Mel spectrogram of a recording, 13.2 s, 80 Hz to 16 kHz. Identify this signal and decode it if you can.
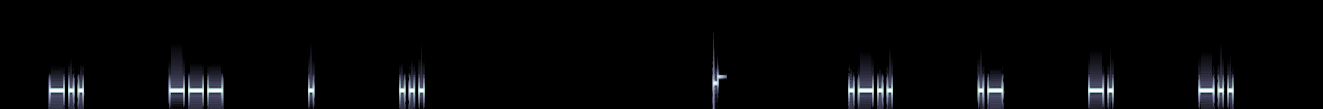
Morse code, heard as a keyed tone, about 25 wpm, spaced as for 9 wpm, 700 Hz. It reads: DOES LAND
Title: 6x Character Spacing - Top 200 Words - 25wpm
